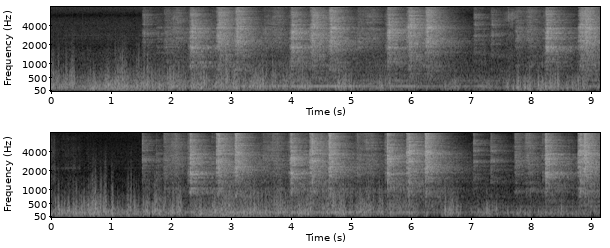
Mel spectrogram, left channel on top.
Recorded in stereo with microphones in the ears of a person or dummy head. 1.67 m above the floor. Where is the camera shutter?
75° right (ahead or behind), 3.5 m.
